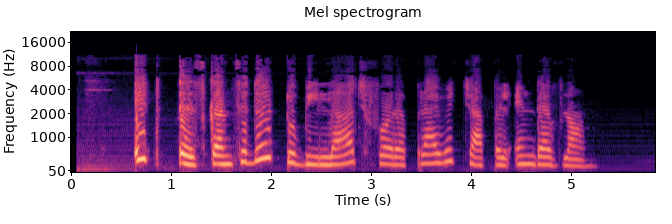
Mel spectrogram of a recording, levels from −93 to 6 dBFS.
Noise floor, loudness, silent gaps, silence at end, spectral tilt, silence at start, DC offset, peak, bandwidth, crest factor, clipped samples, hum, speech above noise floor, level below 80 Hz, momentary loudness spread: -64 dBFS; -16 LUFS; none; 0.65 s; -5.5 dB/octave; 0.15 s; under 0.1%; 0 dBFS; 11 kHz; 16 dB; under 0.1%; none; 47 dB; -56 dBFS; 11 LU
